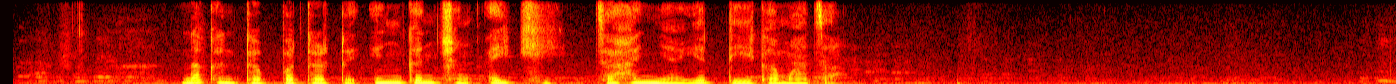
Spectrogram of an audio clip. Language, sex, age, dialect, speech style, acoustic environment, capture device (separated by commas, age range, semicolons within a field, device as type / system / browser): Hausa, female, 25-34, Nigeria - Kano, anxious; nervous, nature, mobile / Linux / Chrome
